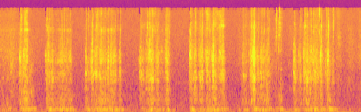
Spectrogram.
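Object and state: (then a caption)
Plastic mechanical keyboard. Fingertips with painted nails type slowly on a full-size backlit plastic mechanical keyboard with plastic keycaps and clicky green switches. Short bursts of sharp, bright clicks over a low clacking thump are separated by brief pauses, with no lingering ring.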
